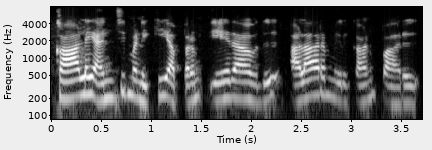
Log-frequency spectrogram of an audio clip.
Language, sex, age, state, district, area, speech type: Tamil, female, 30-45, Tamil Nadu, Viluppuram, urban, read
